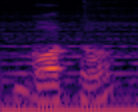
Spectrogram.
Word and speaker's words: গত: কাঁদো কাদ ছলছল ইত্যাদি ছয় নাম্বার ত প্রত্যয় কিংবা ইত প্রত্যয়ন্ত বিশেষণ পদের অন্তঅকার ওকার উপরে উচ্চারিত হয়। যেমন গত রক্ষিত এখানে যে ইত প্রত্যয়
